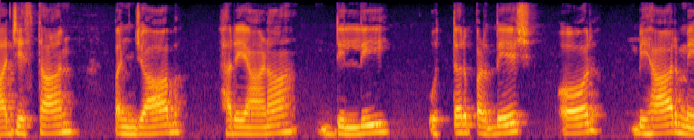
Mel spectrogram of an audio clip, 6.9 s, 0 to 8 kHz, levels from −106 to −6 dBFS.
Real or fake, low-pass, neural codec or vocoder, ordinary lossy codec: real; 7.2 kHz; none; none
